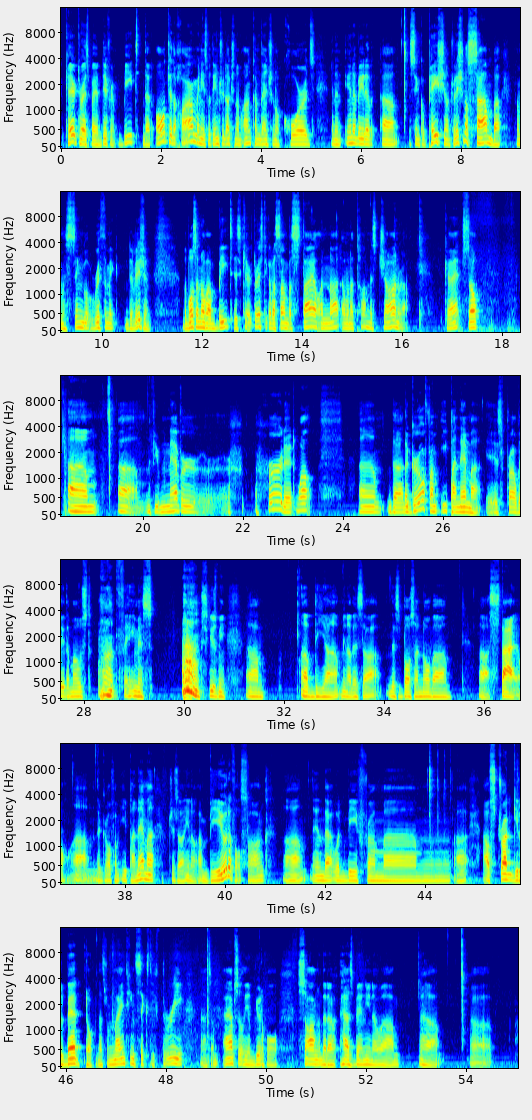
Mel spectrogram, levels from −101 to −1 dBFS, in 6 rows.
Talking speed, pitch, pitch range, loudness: 130 wpm, 125 Hz, 115-135 Hz, -34 LUFS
